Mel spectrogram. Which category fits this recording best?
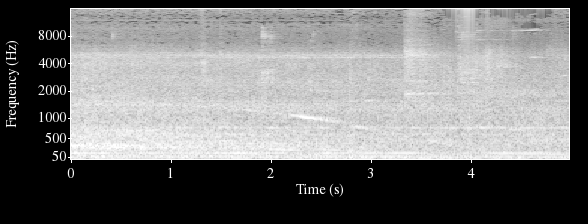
Sound effects > Vehicles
